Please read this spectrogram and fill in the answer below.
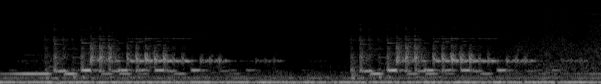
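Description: Phone alarm ringtone playing a short melodic phrase of quick notes that repeats about every three seconds, over a steady low hum.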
